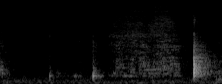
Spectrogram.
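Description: Chalk scraping along a chalkboard as a line is drawn: a steady rasp lasting about a second, set between a few sharp taps of the chalk on the board, the loudest tap near the end.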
